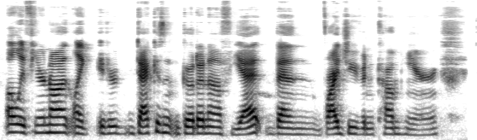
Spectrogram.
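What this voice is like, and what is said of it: Snide cartoon character voice. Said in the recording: “Weevil kind of snidely says ... Great Weevil impression.”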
